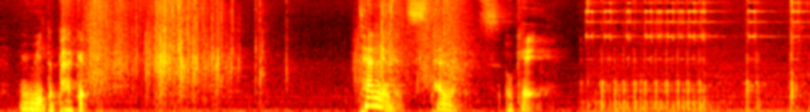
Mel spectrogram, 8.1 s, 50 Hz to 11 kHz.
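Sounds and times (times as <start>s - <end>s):
speech: 0.2s - 1.2s, 3.6s - 5.5s
kitchen timer beeping as it is set: 5.8s - 8.0s.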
